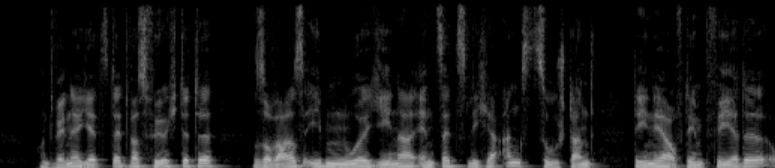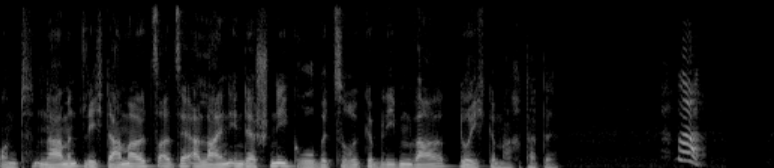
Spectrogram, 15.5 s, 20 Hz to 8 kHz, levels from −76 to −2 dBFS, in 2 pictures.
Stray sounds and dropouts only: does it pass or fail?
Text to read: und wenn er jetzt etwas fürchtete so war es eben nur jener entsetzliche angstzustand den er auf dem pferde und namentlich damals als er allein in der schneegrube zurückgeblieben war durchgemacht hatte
fail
